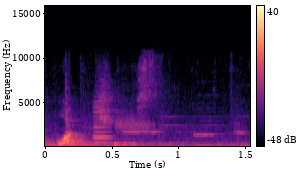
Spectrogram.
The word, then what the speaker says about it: watches: Again, it's the same as the last one. The T C H. คือต้องพยายามออกเสียงตัว t ด้วย watches เหมือนกับมันหยุดตรง watches it's like it stop at the t a little bit and then continue with ch Yes, watches exactly.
